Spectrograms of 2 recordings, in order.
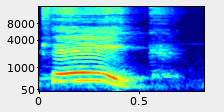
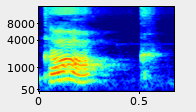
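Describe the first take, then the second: First: The vowel is a long "ay" sound. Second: The vowel is an open "ah" sound. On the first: The speaker calls it right. "you say cake" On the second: The speaker calls it wrong. "you don't say cock"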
